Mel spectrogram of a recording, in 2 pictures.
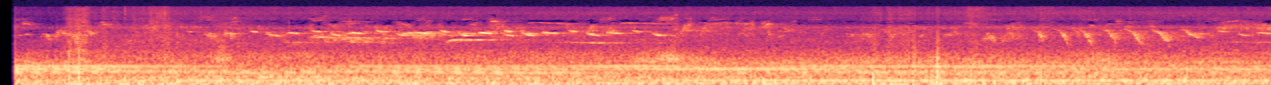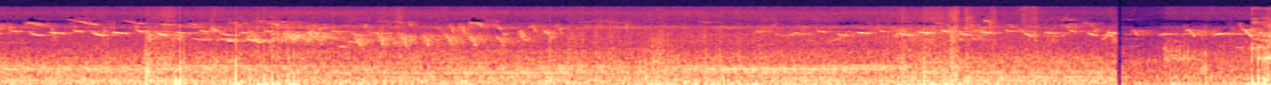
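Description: Several songbirds chirping and trilling in mixed pine forest, in repeated short high phrases, faint over a low steady hum that stops near the end.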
